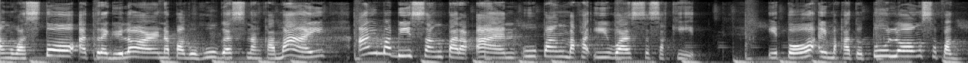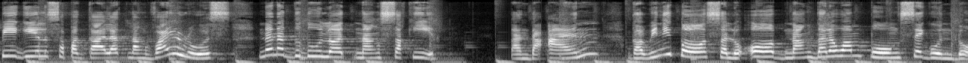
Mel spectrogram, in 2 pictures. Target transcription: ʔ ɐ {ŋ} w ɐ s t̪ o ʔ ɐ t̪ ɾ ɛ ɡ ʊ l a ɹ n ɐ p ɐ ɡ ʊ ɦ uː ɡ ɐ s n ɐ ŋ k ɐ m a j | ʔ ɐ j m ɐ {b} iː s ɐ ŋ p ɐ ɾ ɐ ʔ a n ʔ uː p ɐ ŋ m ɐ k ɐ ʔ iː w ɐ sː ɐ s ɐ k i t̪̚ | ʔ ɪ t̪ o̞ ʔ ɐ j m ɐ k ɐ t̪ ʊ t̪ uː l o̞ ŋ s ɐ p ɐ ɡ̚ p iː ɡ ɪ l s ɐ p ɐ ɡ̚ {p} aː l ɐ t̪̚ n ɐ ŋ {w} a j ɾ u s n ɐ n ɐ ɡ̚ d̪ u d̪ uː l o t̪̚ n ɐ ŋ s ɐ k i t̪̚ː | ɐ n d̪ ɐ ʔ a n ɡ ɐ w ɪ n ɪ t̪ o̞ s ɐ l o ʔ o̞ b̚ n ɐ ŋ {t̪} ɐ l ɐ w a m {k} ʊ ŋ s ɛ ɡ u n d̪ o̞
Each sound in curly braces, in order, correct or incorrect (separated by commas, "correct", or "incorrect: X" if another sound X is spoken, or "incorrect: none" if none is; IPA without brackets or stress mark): correct, correct, incorrect: k, incorrect: v, incorrect: d̪, incorrect: p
